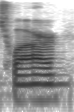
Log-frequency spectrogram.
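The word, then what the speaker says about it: 串儿: Other things like chuar, Chuaner, it's pronounced chuar.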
